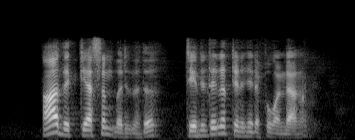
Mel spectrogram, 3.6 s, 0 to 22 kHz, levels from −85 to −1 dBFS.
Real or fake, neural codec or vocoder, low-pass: fake; codec, 16 kHz, 1 kbps, FunCodec, trained on LibriTTS, 50 frames a second; 7.2 kHz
